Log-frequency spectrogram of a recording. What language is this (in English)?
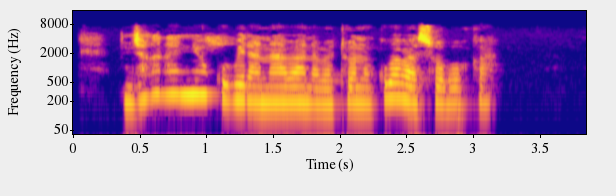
Ganda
